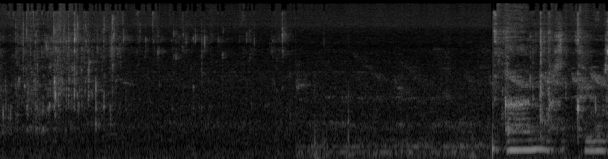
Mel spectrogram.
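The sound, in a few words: adding clean water to blender for banana smoothie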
